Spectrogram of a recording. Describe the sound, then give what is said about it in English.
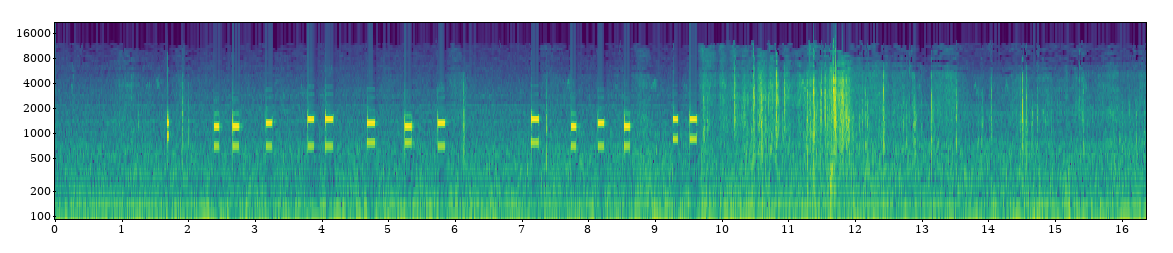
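Touch-tone beeps of a telephone number being dialed on a prepaid calling line: a rapid, unevenly spaced series of many short, mid-pitched tones over steady background noise, followed by a rougher rushing hiss. “Please enter the telephone number you wish to dial now, or press *0 to recharge”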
